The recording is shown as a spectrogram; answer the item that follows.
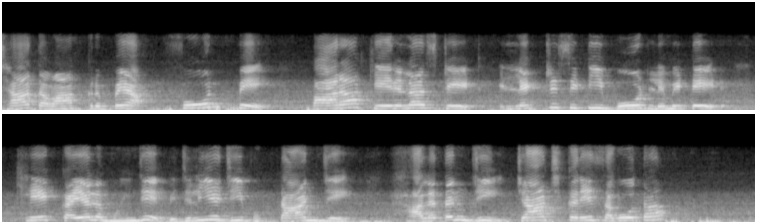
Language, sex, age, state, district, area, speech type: Sindhi, female, 30-45, Uttar Pradesh, Lucknow, urban, read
